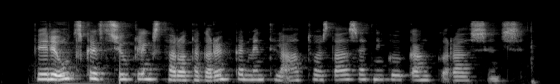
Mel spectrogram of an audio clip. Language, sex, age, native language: Icelandic, female, 40-49, Icelandic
